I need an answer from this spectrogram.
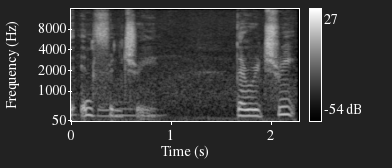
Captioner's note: soft humming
